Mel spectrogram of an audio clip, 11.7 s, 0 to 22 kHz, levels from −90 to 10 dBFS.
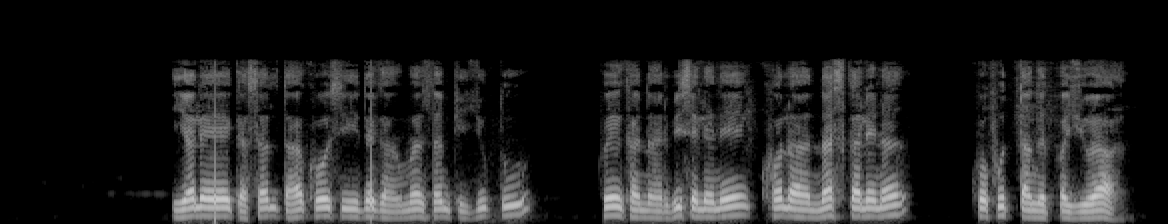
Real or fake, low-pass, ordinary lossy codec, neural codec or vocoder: real; 7.2 kHz; AAC, 48 kbps; none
